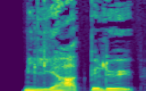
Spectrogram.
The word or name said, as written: milliardbeløb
